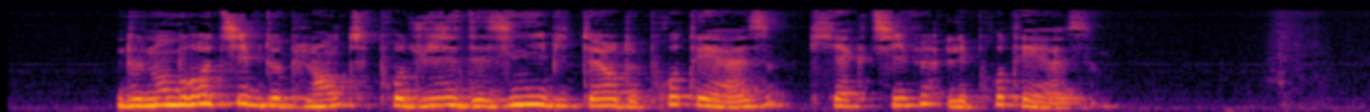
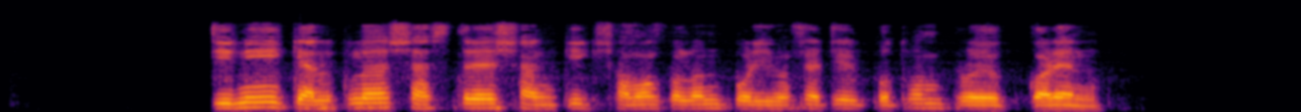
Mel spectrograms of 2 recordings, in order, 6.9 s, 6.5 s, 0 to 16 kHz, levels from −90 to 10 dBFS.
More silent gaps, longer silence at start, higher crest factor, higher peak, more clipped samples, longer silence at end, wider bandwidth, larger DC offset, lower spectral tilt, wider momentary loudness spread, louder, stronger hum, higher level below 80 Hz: neither; second, 0.6 s vs 1.05 s; about the same, 14 dB vs 16 dB; about the same, -2 dBFS vs 0 dBFS; neither; first, 1.3 s vs 1 s; first, 11.5 kHz vs 7.4 kHz; neither; about the same, -6 dB/octave vs -5.5 dB/octave; first, 12 LU vs 9 LU; about the same, -16 LUFS vs -16 LUFS; neither; about the same, -58 dBFS vs -62 dBFS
